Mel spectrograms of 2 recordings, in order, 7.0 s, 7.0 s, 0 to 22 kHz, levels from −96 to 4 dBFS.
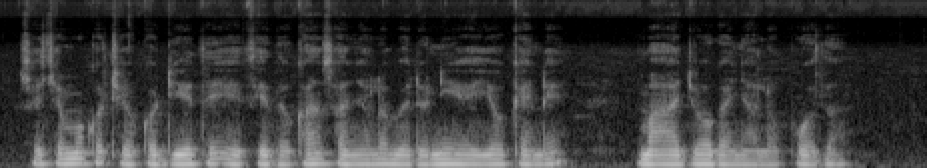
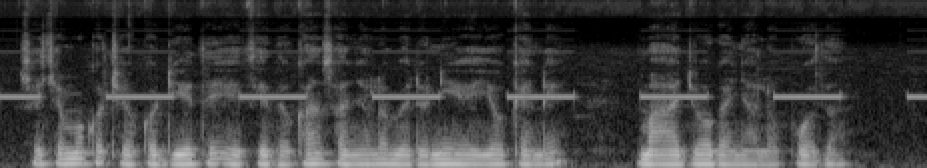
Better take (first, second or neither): first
